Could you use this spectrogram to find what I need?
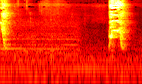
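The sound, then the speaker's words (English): Two squeaks from a squeezed squeaky toy, a brief one at the start and a louder, shrill one near the end, with quiet room hum in between and no talking. “You got the squeaky toy.”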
